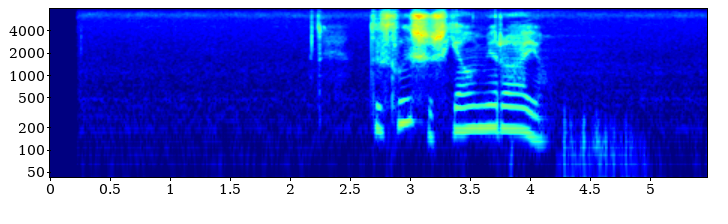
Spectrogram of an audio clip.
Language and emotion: Russian, sad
